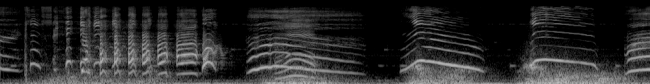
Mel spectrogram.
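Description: High-pitched squeaky cartoon character vocalizations: a quick run of short chirps, then three longer calls that each fall in pitch.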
